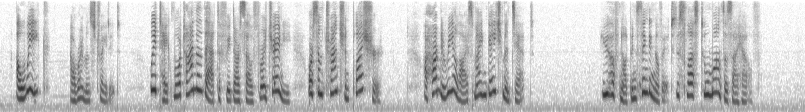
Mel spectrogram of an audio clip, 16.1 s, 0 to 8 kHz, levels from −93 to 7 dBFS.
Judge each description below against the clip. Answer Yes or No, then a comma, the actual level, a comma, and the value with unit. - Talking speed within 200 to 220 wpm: No, average, 155 wpm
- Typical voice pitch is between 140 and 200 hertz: No, very high, 310 Hz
